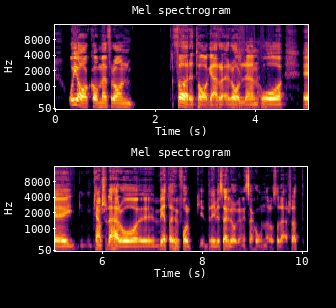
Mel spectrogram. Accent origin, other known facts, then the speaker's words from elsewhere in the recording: Sweden; Nej, jag kommer ner från västra Sverige. Bor i närheten av Göteborg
